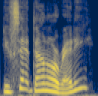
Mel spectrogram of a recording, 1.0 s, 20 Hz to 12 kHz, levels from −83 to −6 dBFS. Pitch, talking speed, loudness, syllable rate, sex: 230 Hz, 245 wpm, -15 LUFS, 7.9 syllables/s, male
